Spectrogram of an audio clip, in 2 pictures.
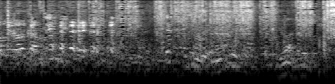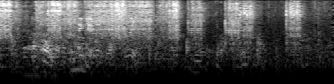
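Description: Indistinct voices of several people talking close by, with frequent short clicks and rustles; the voices fade in the second half while the clicks and rustles continue.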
